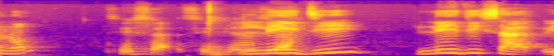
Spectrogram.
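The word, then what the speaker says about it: Leydi: C'est ça, c'est bien Lady, ça s'écrit L-E-Y-D-I.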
